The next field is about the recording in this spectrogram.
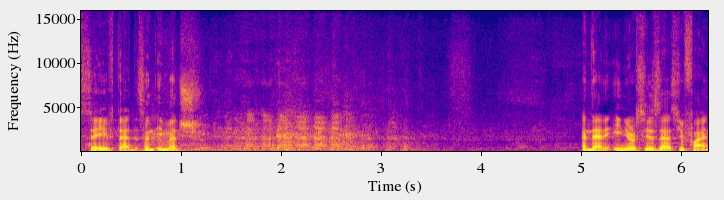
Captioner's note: laugh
